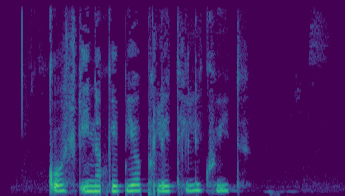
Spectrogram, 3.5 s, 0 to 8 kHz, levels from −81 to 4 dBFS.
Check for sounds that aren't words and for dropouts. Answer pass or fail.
fail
